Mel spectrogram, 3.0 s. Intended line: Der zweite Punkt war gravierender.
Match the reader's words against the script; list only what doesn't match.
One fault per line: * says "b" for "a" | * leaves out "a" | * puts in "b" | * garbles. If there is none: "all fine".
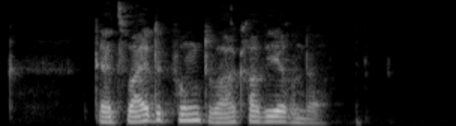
all fine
